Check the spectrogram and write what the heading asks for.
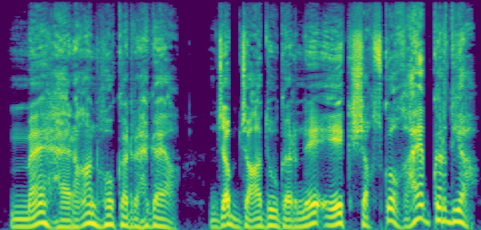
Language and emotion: Urdu, surprised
